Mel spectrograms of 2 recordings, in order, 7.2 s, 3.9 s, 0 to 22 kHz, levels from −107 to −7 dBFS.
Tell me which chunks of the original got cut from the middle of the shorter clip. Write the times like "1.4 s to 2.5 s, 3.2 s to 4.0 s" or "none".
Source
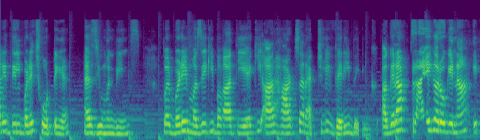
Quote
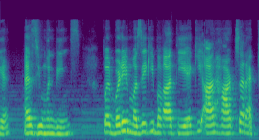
none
